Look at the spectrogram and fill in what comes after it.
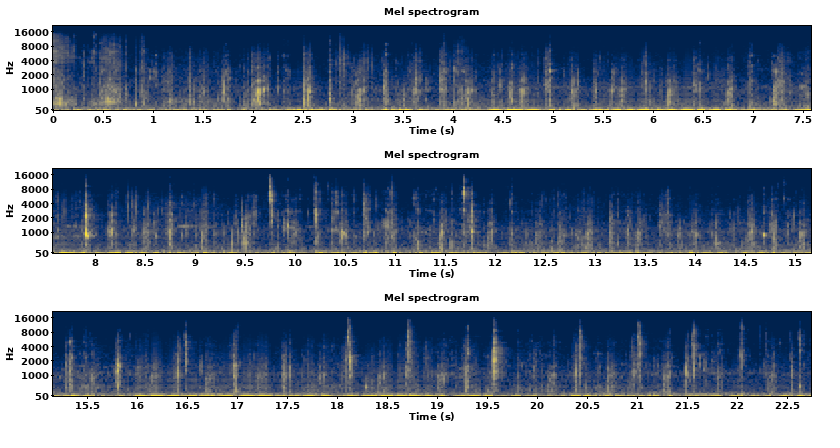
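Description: Close-miked eating of cooked river snails: chewing the chewy snail meat, with many sharp, wet mouth clicks throughout.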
